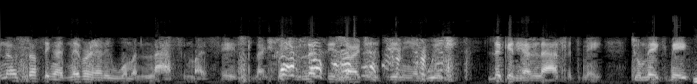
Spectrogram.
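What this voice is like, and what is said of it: Speaks with a foreign-sounding accent. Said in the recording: “She tried to be impressed with a funny accent ... Why do you say my accent is phony?”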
